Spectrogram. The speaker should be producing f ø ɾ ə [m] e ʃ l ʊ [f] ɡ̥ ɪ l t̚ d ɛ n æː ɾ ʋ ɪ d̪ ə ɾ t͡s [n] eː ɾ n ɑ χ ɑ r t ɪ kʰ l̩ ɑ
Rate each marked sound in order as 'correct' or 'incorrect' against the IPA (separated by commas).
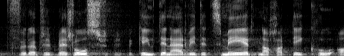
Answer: incorrect, incorrect, incorrect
